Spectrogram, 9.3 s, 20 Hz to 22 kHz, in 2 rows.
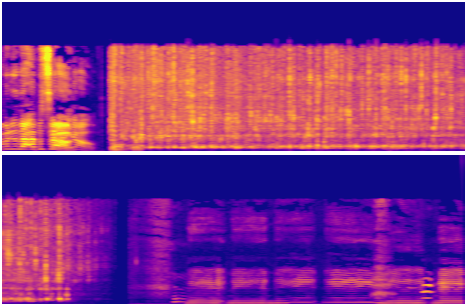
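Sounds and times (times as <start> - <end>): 
speech: 0.0 - 1.6, 6.5 - 7.6
sparkling water fizzing: 1.2 - 5.8
sparkling water pouring into a glass: 1.2 - 5.8.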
